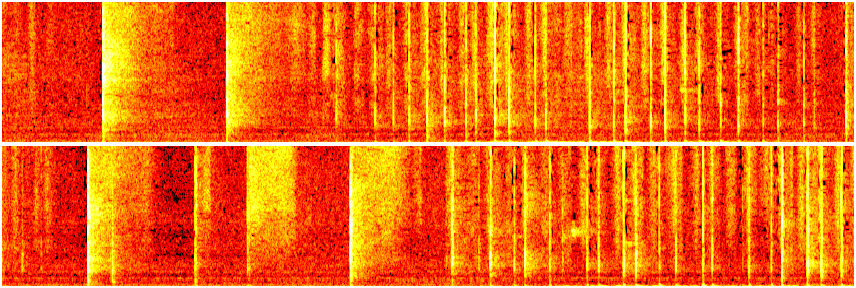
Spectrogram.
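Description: A small, hollow white plastic deodorant stick with a green cap is held near microphones and tapped with fingertips and nails. It gives sharp, dry clicks that die away almost instantly over a steady low background hum. A few loud, spaced taps are broken up by quick, dense flurries of softer tapping.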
